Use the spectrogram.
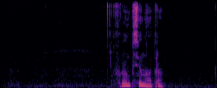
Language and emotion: Russian, neutral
